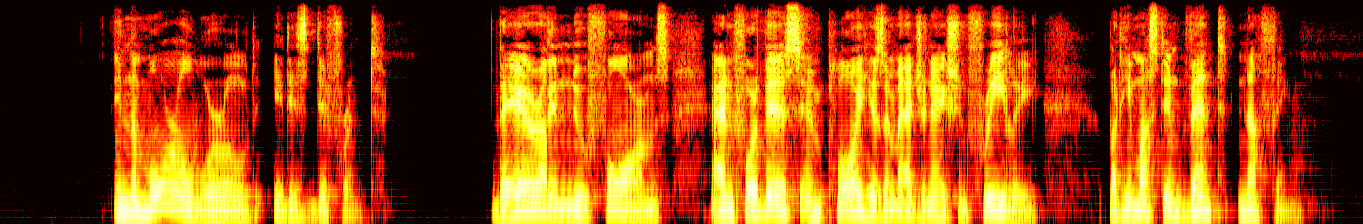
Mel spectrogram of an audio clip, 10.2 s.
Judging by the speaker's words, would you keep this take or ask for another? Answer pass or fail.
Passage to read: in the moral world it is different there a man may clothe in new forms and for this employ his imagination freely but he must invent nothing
fail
